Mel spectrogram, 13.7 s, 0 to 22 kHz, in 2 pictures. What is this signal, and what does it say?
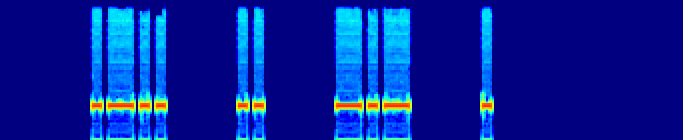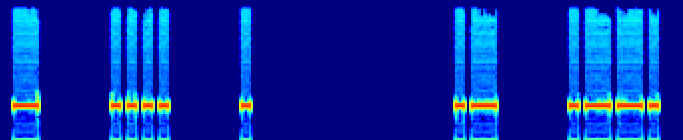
Morse code, heard as a keyed tone, about 15 wpm, spaced as for 8 wpm, 1000 Hz. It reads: LIKE THE AP
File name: qotdfiles / 8wpm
